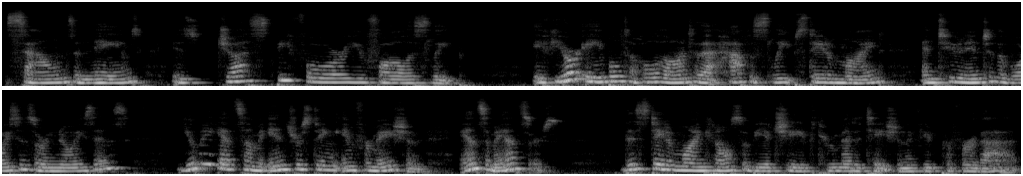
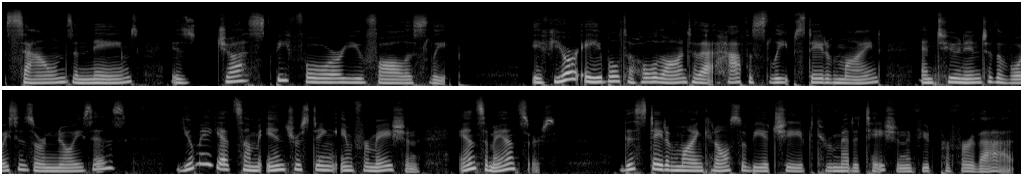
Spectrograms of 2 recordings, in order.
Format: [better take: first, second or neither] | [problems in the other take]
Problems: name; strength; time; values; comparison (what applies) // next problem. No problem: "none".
second | off-mic speech; far // room echo; very slight; dies away in 0.3 s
